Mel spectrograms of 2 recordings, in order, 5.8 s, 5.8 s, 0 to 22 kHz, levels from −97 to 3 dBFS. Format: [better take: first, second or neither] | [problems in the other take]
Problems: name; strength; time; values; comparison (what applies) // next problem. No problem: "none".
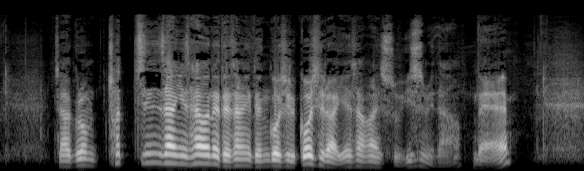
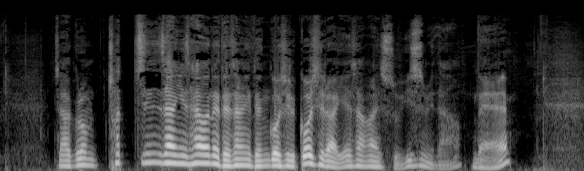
second | thin; very; fading below 350 Hz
